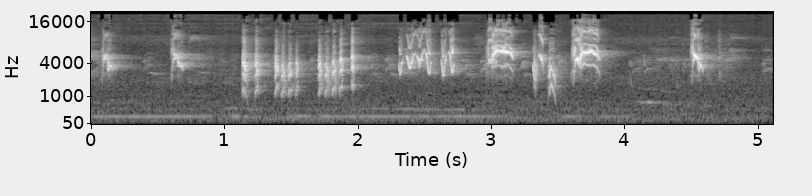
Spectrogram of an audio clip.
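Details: Long-tailed shrike singing to provoke other shrikes into song: clustered scratchy chatters and squeaky notes in uneven bursts, a few thin whistles, over a steady low hum from a crowded residential setting.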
